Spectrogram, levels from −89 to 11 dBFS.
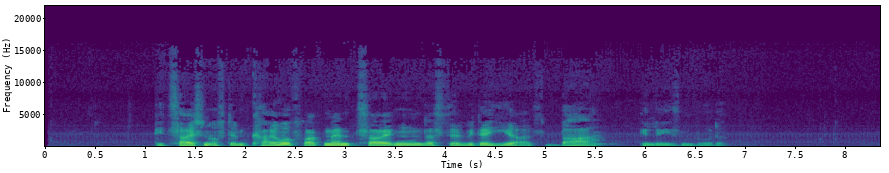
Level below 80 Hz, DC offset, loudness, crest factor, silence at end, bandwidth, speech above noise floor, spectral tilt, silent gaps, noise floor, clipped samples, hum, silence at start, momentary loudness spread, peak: -52 dBFS; under 0.1%; -19 LUFS; 18 dB; 1.6 s; 12 kHz; 45 dB; -8.5 dB/octave; none; -63 dBFS; under 0.1%; none; 1.1 s; 16 LU; -4 dBFS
